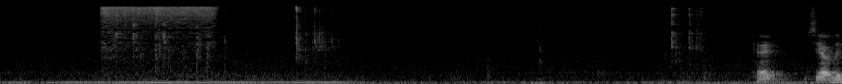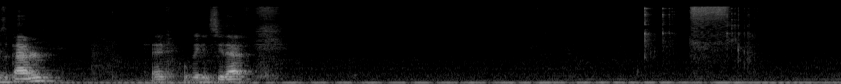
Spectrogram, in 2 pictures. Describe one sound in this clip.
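An aerosol can hisses in short sprays.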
